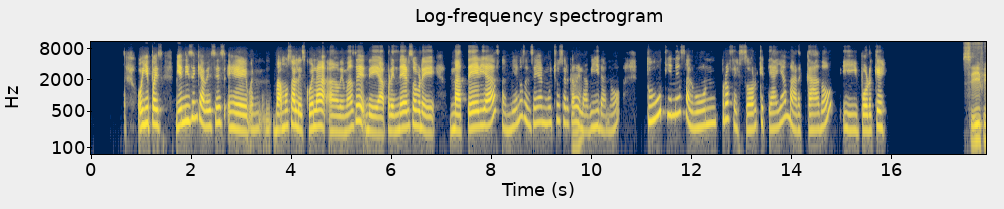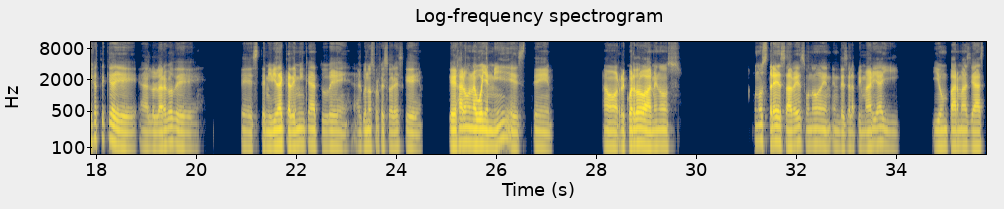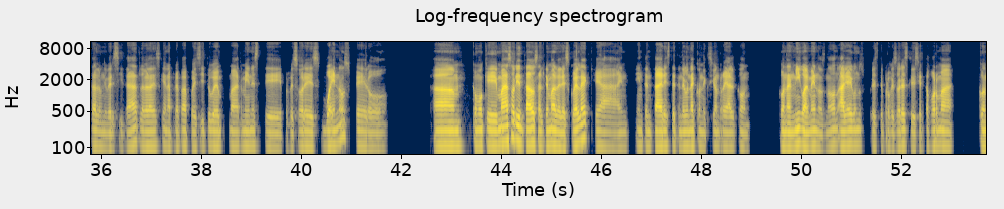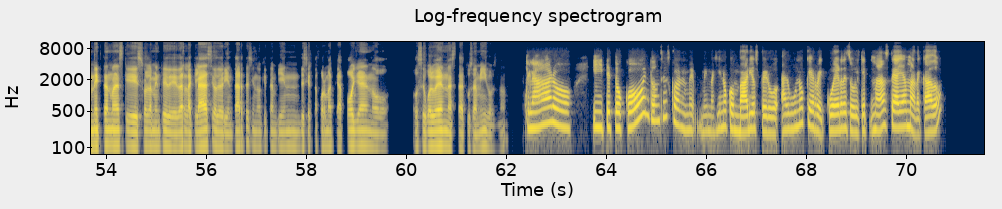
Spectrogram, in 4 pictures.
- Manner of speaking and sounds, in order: none
- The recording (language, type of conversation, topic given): Spanish, podcast, ¿Qué profesor influyó más en ti y por qué?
